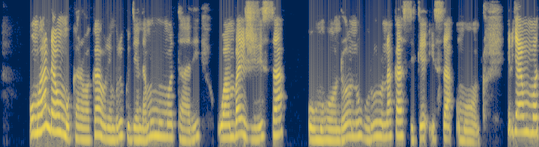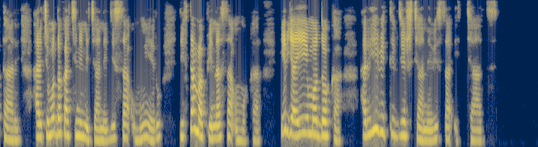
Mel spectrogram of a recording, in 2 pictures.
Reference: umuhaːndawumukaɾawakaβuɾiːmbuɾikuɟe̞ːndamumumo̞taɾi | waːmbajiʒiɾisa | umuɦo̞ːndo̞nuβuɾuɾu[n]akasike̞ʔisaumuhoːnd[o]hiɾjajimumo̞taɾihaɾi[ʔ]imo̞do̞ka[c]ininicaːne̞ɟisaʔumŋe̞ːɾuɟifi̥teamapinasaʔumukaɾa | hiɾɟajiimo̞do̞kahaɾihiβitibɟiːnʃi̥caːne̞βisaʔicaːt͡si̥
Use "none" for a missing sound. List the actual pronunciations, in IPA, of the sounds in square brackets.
n, o, c, c

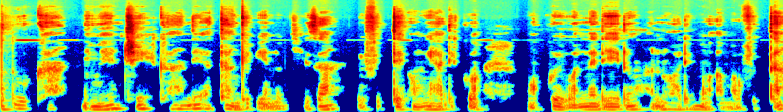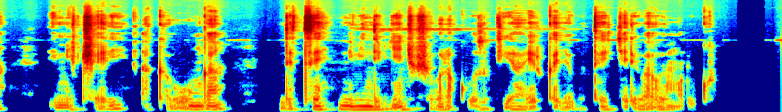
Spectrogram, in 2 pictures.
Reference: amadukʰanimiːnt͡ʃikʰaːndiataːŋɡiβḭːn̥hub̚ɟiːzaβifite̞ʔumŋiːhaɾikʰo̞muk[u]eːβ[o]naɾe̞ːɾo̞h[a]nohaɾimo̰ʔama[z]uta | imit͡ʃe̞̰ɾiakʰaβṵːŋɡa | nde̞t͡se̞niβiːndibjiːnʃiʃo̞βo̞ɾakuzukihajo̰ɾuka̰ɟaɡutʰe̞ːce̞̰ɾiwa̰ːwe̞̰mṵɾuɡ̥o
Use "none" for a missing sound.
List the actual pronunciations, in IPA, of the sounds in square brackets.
w, o, a, v

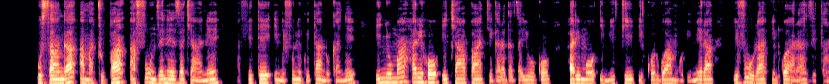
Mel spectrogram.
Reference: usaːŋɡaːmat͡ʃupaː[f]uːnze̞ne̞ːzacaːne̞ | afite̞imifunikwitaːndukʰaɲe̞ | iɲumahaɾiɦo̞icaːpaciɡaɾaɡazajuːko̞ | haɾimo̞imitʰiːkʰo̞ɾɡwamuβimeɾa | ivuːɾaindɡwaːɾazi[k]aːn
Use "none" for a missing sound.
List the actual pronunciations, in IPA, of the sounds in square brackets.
f, t

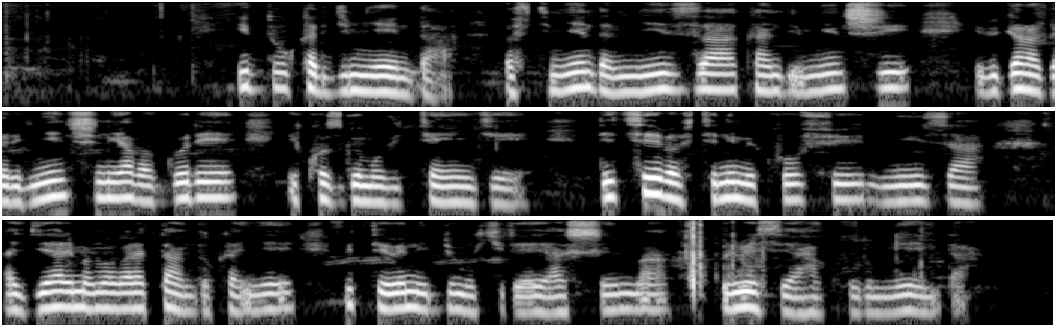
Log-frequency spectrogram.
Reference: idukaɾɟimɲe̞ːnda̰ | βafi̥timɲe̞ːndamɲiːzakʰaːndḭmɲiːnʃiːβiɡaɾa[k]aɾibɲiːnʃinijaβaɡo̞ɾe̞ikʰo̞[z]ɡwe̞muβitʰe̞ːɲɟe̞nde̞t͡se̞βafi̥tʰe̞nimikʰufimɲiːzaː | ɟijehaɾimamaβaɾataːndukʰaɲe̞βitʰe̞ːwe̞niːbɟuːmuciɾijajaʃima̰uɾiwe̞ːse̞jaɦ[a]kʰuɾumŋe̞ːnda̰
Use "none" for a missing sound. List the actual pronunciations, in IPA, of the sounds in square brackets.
ɡ, z, a

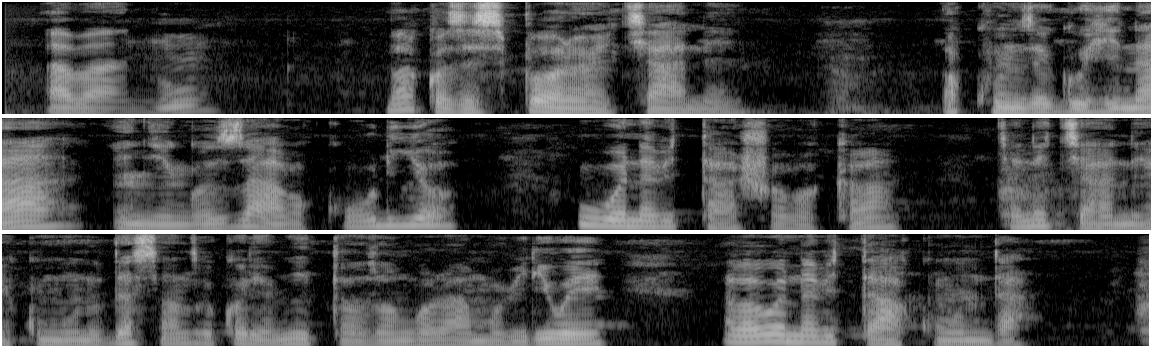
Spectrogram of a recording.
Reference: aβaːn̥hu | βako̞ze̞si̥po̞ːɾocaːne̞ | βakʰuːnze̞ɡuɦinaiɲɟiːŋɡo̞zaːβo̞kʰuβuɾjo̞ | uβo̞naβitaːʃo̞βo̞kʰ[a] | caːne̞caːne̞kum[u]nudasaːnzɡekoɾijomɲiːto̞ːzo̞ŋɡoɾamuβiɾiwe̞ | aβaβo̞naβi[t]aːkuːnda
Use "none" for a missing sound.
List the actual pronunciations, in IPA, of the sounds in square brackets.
a, uː, t

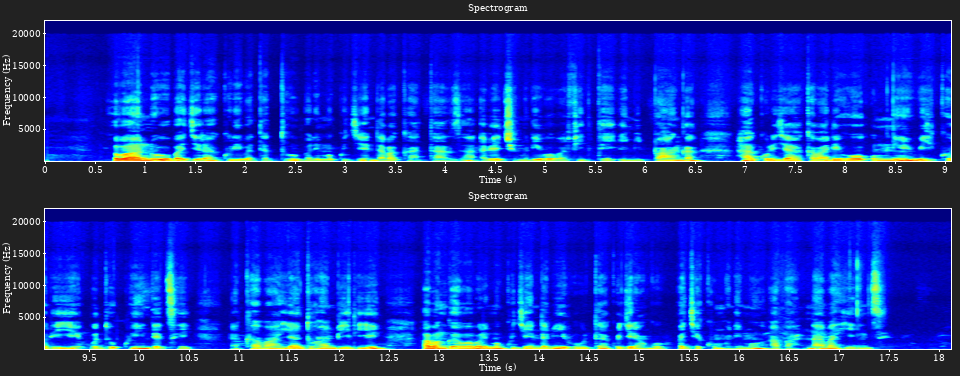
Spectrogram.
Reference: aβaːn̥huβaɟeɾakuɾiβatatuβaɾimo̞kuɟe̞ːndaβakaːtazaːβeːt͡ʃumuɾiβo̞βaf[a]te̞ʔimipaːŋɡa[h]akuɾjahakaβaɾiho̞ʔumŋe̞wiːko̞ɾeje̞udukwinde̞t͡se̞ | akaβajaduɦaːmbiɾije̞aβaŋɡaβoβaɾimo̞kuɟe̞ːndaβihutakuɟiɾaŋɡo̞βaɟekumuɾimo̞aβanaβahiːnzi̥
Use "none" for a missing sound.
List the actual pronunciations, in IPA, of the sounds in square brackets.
i, h

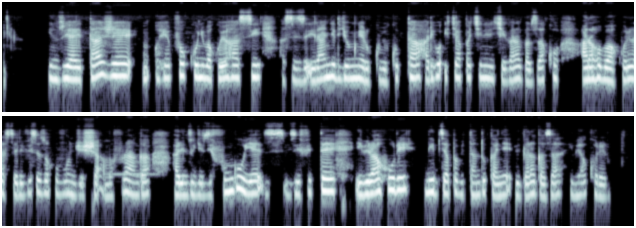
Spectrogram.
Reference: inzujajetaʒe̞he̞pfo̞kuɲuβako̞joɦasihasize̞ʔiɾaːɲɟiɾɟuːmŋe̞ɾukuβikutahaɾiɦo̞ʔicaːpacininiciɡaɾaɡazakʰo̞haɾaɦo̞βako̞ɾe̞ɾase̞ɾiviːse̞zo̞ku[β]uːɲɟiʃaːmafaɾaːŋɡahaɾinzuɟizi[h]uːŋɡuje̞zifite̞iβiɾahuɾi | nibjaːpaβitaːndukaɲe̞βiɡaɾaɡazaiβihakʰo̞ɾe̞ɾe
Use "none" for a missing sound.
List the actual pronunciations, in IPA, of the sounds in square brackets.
v, f

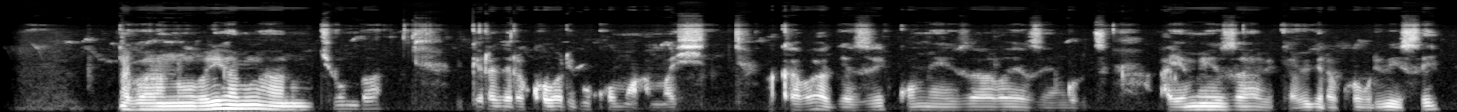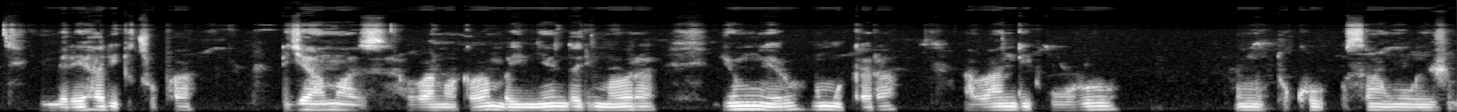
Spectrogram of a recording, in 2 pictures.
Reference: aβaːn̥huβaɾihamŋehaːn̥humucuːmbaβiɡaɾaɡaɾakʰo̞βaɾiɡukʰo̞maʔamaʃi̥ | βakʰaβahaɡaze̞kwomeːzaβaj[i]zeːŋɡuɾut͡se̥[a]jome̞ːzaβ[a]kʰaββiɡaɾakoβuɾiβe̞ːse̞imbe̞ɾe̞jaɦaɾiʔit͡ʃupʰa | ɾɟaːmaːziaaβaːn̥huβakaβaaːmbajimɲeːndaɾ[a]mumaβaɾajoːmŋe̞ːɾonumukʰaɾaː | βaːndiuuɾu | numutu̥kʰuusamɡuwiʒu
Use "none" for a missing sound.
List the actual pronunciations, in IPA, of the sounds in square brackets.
a, a, i, i

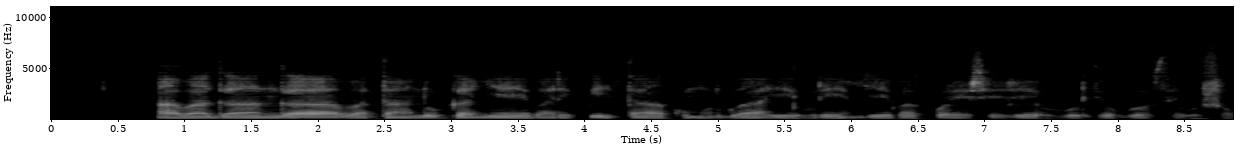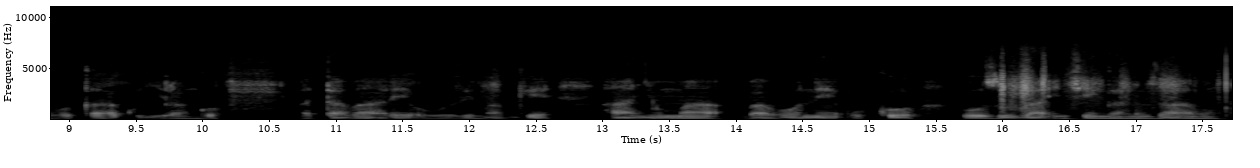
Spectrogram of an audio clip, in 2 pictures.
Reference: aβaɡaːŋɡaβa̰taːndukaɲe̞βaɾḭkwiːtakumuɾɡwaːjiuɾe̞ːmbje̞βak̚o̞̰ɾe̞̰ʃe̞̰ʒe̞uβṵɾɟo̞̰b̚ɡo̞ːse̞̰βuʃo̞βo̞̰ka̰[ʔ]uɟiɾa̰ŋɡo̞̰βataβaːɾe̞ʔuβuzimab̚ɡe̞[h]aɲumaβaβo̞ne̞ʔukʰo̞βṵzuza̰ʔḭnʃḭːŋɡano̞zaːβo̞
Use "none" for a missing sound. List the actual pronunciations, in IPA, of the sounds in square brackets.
k, h

